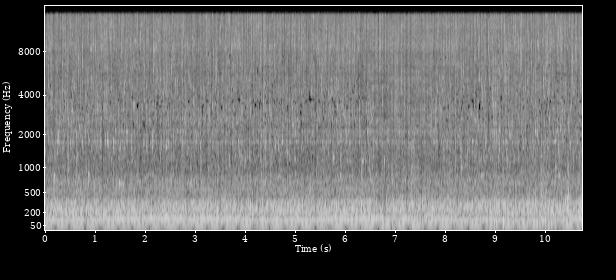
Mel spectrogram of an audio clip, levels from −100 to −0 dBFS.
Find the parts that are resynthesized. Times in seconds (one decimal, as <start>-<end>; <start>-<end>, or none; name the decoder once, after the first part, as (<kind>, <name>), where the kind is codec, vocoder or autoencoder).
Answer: 6.5-7.7 (codec, SNAC)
